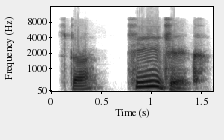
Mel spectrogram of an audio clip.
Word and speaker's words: strategic: participation Our next word is strategic stra tegic Not a strategic. The stress is on te stra tegic strategic Listen again. strategic And then scientific scientific The stress is on te.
